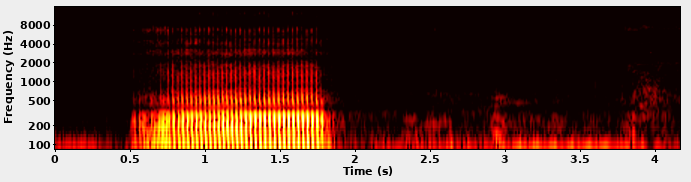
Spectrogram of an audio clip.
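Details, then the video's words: Sleeping five-month-old Cane Corso gives a single loud, vibrating, throaty snore lasting over a second, followed by low, quiet breathing. "5 months Cane Corso snoring"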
